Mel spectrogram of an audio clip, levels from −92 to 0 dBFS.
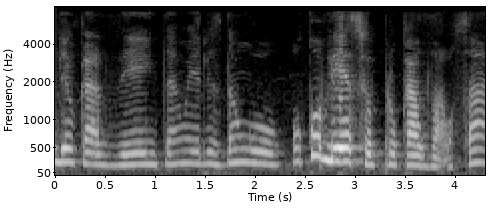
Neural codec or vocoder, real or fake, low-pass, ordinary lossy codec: none; real; 7.2 kHz; AAC, 32 kbps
